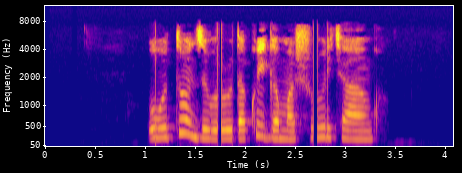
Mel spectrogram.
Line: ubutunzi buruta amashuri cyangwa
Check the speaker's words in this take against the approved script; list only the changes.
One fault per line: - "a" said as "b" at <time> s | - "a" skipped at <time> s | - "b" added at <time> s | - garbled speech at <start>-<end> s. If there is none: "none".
- "kwiga" added at 2.1 s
